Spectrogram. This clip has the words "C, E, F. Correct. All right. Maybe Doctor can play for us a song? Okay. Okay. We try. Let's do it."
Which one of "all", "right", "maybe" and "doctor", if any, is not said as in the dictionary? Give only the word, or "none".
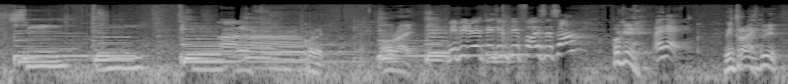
doctor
